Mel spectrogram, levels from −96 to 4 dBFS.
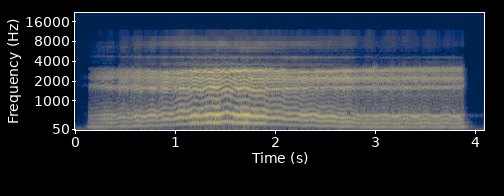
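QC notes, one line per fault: Throughout: Opus compression. The music sounds rough and grainy, with tones turned noisy rather than swirling, and nothing above 12.2 kHz. This is likely Opus music-mode coding at a low bitrate near 16 kbps, filling starved bands with folded or noise content.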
